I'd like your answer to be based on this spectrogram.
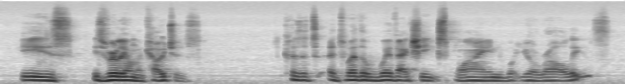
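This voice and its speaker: With an Australian accent, a man speaks at a moderate pace in a somewhat breathy voice. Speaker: retired footballer. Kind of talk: casual interview.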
